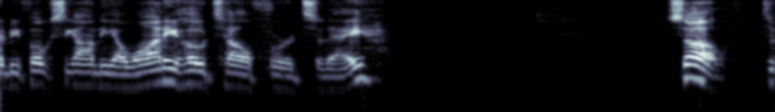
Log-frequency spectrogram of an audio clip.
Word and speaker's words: Ahwahnee: national park's most luxurious lodging option was the alani hotel the iwani hotel that's how it's supposed to be pronounced built in 1927 the high-end hotel was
